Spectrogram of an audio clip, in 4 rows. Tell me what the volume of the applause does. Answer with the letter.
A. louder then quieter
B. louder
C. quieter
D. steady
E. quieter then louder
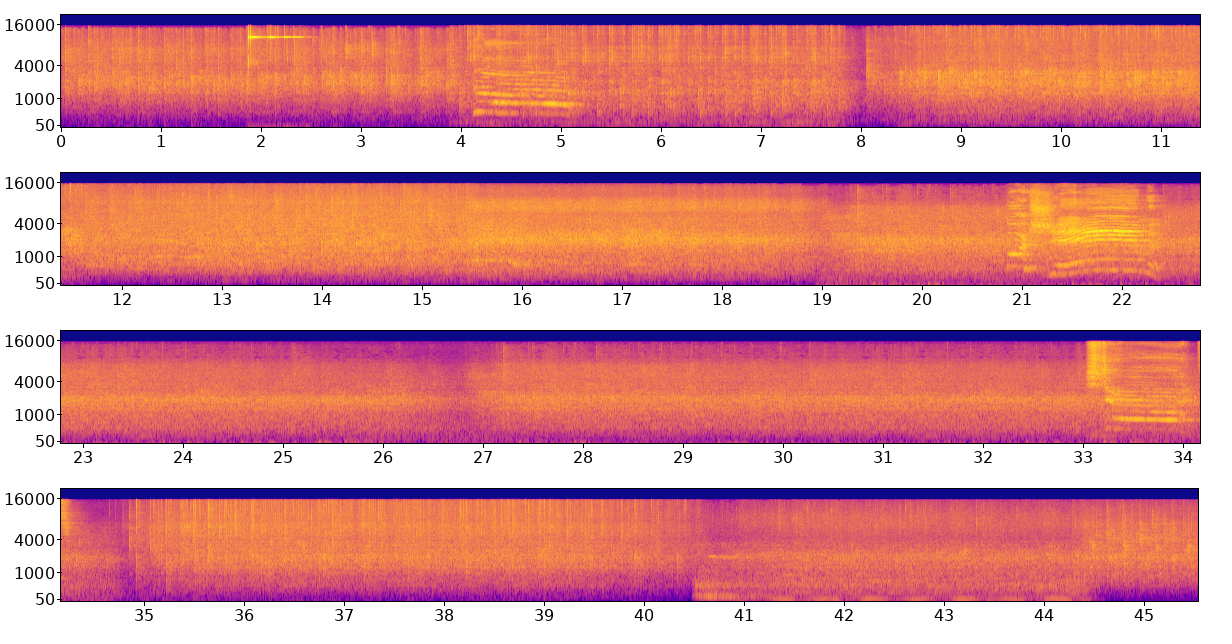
A.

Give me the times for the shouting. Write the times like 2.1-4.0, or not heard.
4.1-5.2, 20.9-22.4, 33.0-34.2.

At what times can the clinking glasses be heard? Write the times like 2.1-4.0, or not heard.
1.9-2.5.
